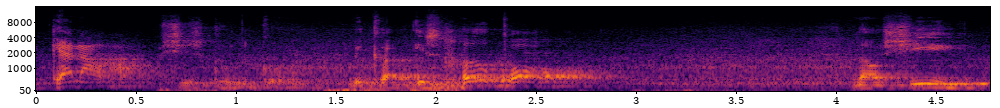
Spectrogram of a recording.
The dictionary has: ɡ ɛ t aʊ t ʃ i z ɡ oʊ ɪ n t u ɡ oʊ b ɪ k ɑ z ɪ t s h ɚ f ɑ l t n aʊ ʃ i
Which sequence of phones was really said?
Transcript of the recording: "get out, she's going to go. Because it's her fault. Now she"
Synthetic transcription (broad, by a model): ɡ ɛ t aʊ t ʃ i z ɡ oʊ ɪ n t u ɡ oʊ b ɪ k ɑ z ɪ t s h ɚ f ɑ t n aʊ ʃ i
